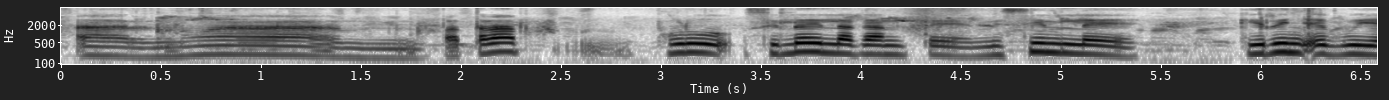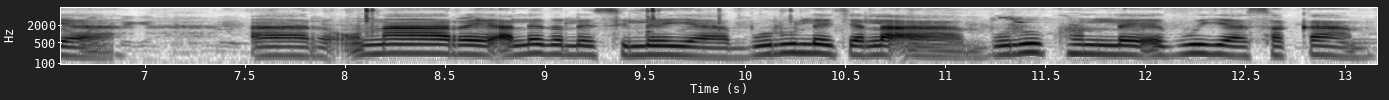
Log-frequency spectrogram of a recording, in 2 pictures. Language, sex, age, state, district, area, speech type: Santali, female, 30-45, Jharkhand, East Singhbhum, rural, spontaneous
